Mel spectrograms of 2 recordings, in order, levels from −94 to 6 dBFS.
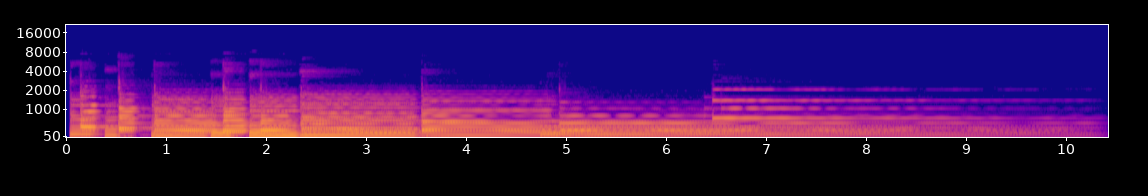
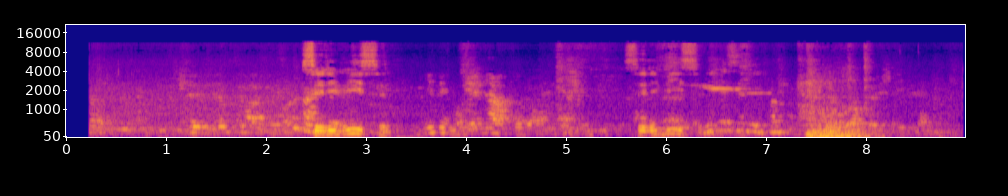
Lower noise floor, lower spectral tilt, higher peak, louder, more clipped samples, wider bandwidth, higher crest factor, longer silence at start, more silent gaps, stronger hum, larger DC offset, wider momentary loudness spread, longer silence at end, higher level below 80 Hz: first, -52 dBFS vs -40 dBFS; first, -12 dB/octave vs -5 dB/octave; second, -8 dBFS vs 0 dBFS; second, -25 LUFS vs -19 LUFS; neither; second, 5.4 kHz vs 11.5 kHz; about the same, 18 dB vs 20 dB; second, 0.05 s vs 0.25 s; neither; neither; neither; about the same, 20 LU vs 22 LU; first, 0.45 s vs 0.2 s; second, -42 dBFS vs -32 dBFS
